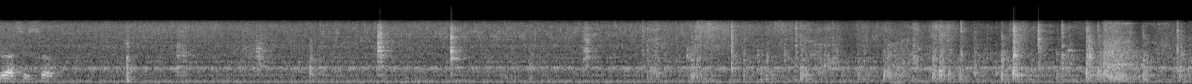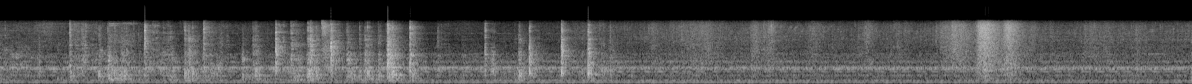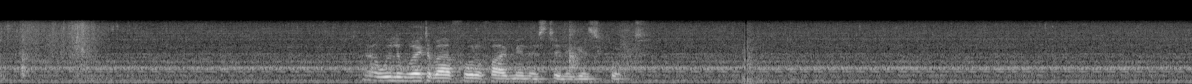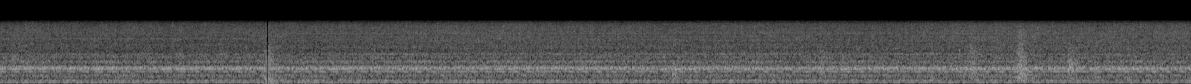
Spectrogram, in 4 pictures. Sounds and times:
Speech: 0.0s - 0.6s, 27.4s - 30.4s.

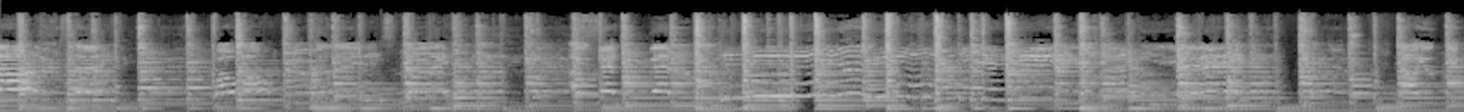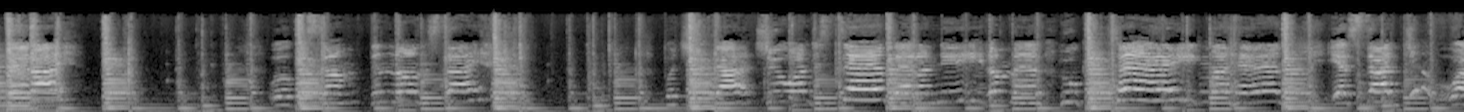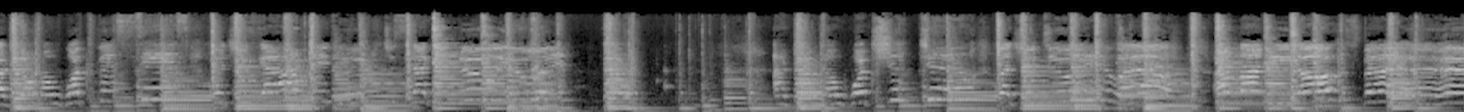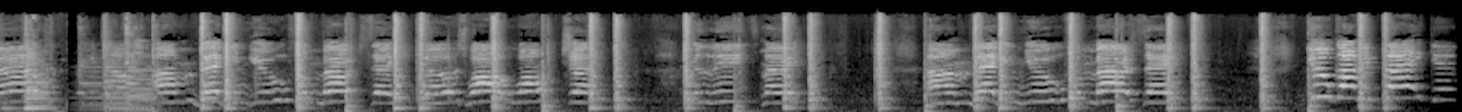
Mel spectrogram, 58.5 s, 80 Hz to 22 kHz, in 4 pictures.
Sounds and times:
Female singing: 0.0s - 15.4s, 17.4s - 19.8s, 21.3s - 35.0s, 37.0s - 50.1s, 50.8s - 52.1s, 53.2s - 55.8s, 57.0s - 58.5s
Music: 0.0s - 58.5s.

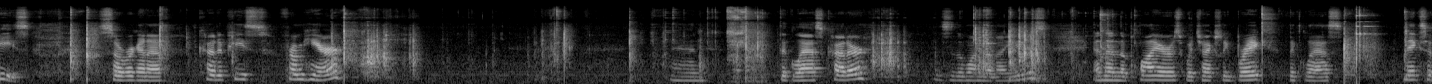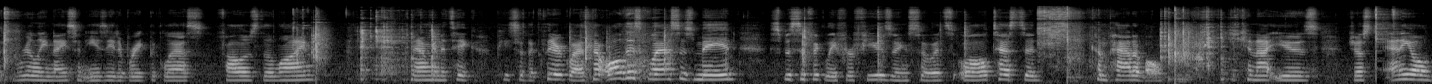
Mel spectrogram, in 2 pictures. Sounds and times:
Speech: 1.0s - 3.4s, 7.8s - 8.7s, 9.4s - 13.4s, 14.1s - 17.5s, 18.4s - 26.0s, 26.7s - 28.6s.

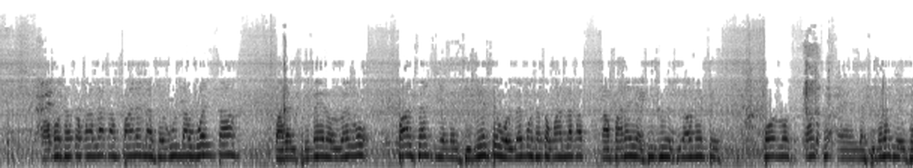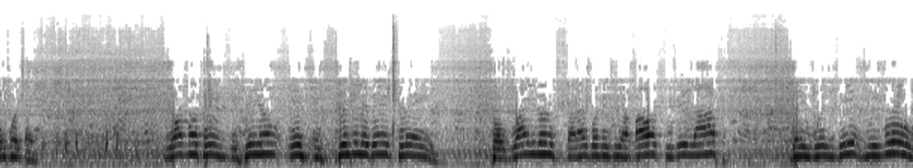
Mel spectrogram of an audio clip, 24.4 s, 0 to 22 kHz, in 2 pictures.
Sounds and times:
Speech: 0.5s - 18.1s, 18.7s - 24.3s.

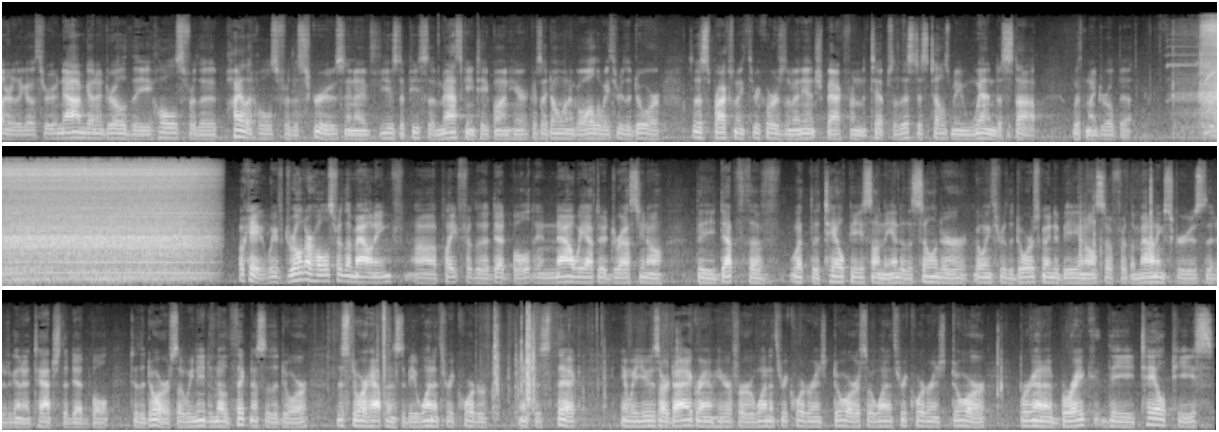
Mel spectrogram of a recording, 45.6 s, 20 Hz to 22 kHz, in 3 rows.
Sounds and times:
Drill: 14.9s - 18.0s.

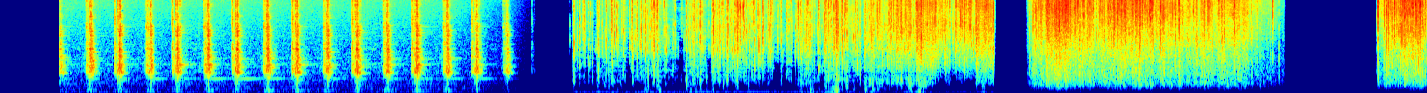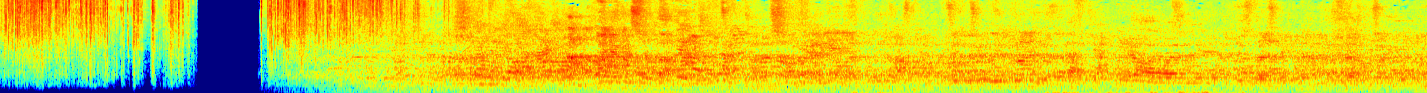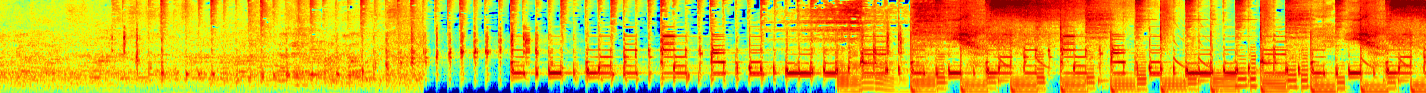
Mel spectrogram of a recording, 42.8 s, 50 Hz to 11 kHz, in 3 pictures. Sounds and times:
Speech: 17.5s - 32.8s
Music: 30.0s - 42.8s.

